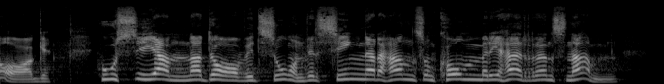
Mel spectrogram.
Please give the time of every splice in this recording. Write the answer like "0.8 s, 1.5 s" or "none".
0.9 s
